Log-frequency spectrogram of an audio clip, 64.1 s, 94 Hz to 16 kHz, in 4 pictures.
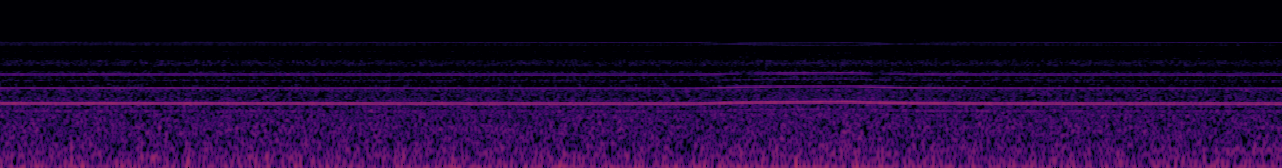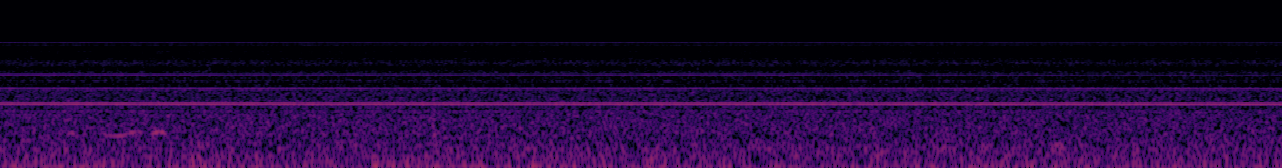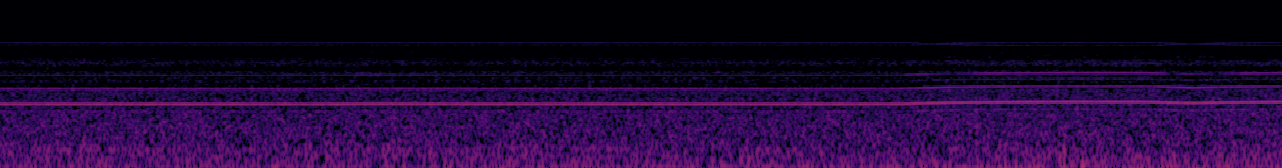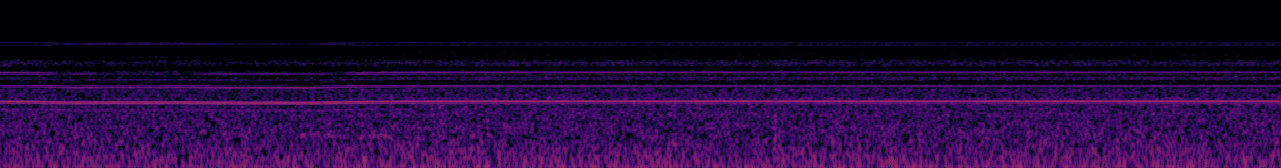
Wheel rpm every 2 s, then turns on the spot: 0, 0, 0, 0, 0, 0, 0, 0, 0, 0, 0, 0, 0, 0, 0, 0, 0, 0, 0, 0, 0, 0, 0, 0, 0, 0, 0, 0, 0, 0, 0, 0.
none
